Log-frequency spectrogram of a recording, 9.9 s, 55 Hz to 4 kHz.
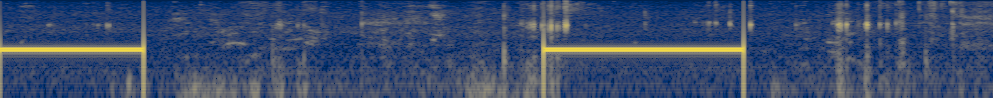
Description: Ringback tone (North America), 440 + 480 Hz.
